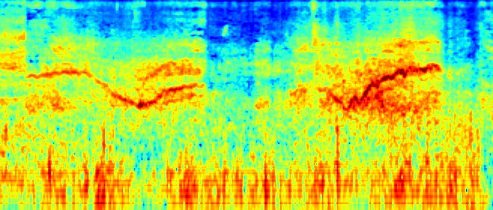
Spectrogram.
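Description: Electric RC car's motor and drivetrain whining, its pitch dropping as the car slows and climbing as it speeds up again. The whine cuts out just before halfway, then comes back and rises steeply near the end as the car accelerates.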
